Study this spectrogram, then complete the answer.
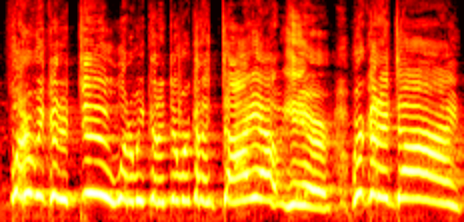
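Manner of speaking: high, loud panicked cries; hammed-up panic, wailing over the storm; acted terror. Disciples in a boat in a huge storm, acted terror. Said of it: "Jesus' disciples are terrified".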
